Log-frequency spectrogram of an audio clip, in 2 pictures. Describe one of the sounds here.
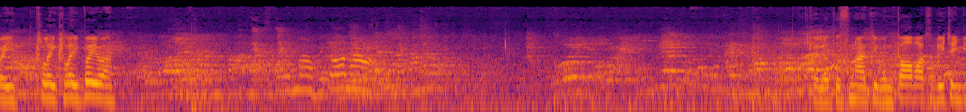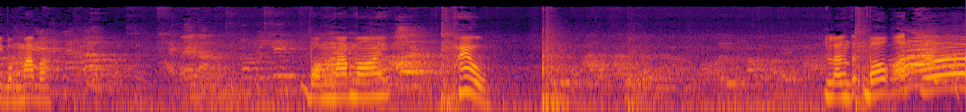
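A ball is kicked with dull thuds.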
